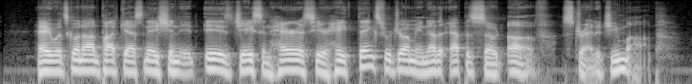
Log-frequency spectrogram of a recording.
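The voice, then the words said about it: Radio announcer voice. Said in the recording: “in my announcer type voice... my radio announcer voice”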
